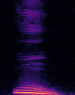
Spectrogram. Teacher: उसी प्रकार देखिए उ किस प्रकार का स्वर है उ। अब एक तो यह संवृत स्वर है। मुंह बिल्कुल कम खुला है। फिर ये आपका वृत्त मुखी स्वर है।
